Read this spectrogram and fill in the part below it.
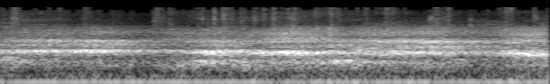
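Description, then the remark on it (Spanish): A large arena crowd at the Palacio chants in unison against player Nikola Mirotic, singing "Es una rata, Mirotic", a steady, loud roar of many voices with a rising and falling sung rhythm that swells midway and holds throughout. “Por cierto, el partido siguió así, con estos gritos del Palacio contra Nikola Mirotic, que volvía.”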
